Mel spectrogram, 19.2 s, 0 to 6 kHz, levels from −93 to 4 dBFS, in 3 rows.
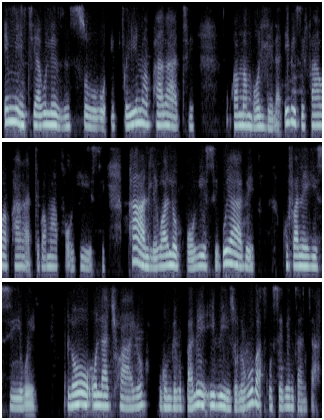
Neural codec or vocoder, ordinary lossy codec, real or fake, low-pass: none; Opus, 16 kbps; real; 5.4 kHz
